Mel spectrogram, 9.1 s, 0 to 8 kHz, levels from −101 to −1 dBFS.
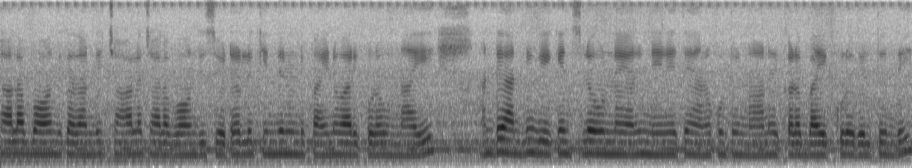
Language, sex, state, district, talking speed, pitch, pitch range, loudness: Telugu, female, Andhra Pradesh, Chittoor, 150 wpm, 165 Hz, 160-170 Hz, -24 LUFS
